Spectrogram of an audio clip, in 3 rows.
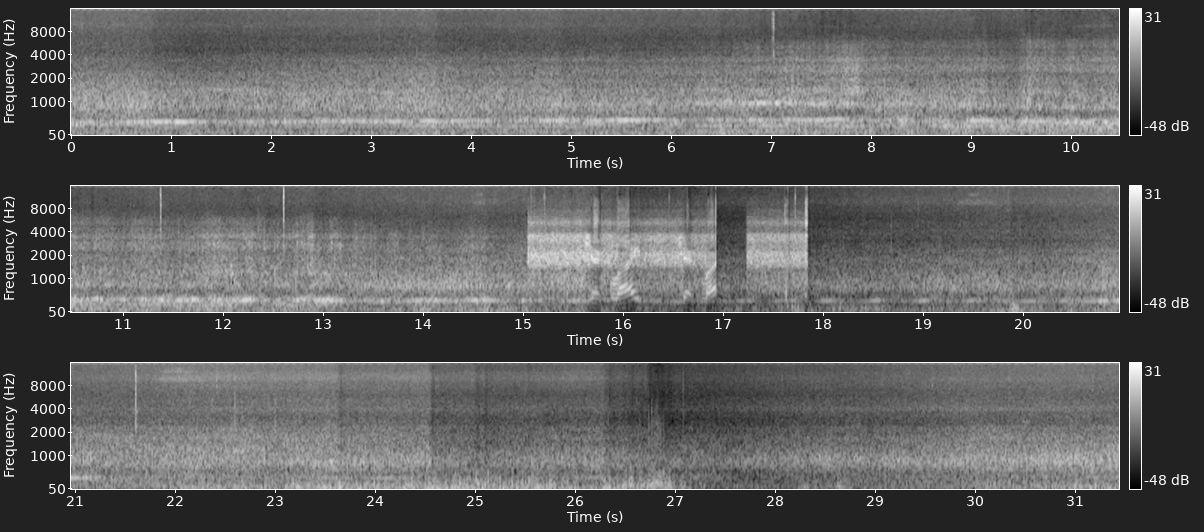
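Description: Unlimited hydroplane's Lycoming T55 gas-turbine engine running at speed, a steady howl whose pitch drifts a little as the boat passes. The sound changes abruptly about halfway through.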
